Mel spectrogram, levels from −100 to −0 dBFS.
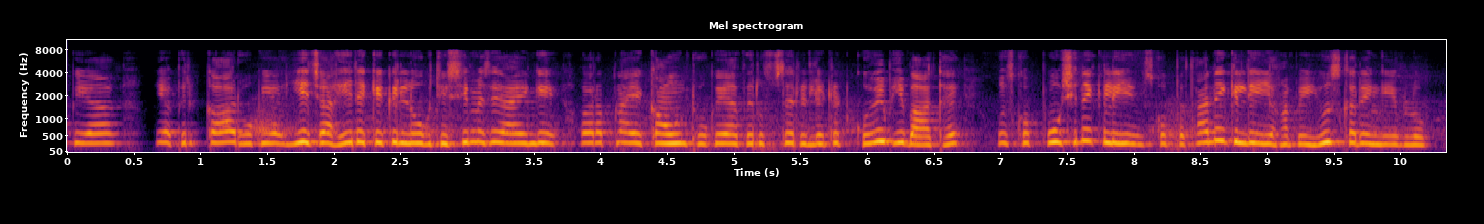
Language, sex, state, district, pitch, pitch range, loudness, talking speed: Hindi, male, Uttar Pradesh, Varanasi, 280 Hz, 265-295 Hz, -26 LUFS, 235 wpm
